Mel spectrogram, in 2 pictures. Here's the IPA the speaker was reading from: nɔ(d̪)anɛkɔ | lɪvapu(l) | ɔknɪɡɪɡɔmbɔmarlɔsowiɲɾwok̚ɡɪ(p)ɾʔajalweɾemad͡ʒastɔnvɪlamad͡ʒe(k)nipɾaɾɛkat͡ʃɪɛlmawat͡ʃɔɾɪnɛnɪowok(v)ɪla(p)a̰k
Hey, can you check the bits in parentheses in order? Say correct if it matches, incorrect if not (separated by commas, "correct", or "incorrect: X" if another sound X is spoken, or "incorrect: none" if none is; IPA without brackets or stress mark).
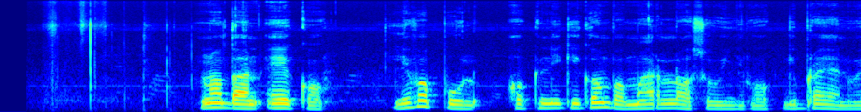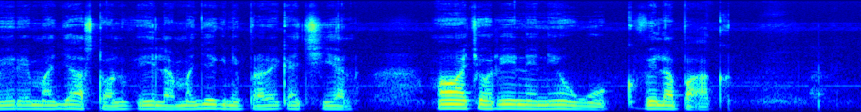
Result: correct, correct, incorrect: b, incorrect: ɡ, correct, correct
